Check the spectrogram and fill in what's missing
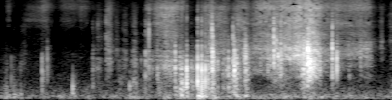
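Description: A gloved hand with red-nailed fingertips turns the pages of an open, thin glossy paper fashion catalog lying on a table. Soft, bright paper rustles and crisp page flicks build into a louder sweeping swish near the end, then fade to quiet handling.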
